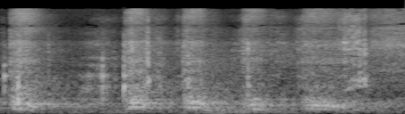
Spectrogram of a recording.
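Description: A small handsaw sawing back and forth on a wooden prop box, a quick run of short strokes.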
